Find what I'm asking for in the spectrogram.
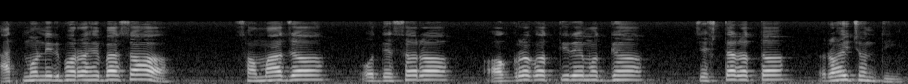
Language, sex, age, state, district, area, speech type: Odia, male, 45-60, Odisha, Khordha, rural, spontaneous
